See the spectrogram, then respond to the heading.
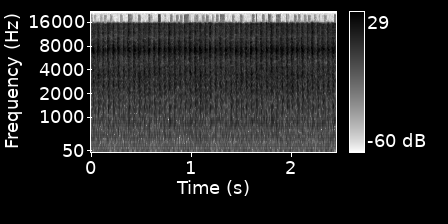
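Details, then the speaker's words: Mitsubishi Canter diesel after injection pump plunger replacement, nearly set: steady idle clatter with a faint rhythmic pulsing, engine still shaking slightly while pump adjustment is finished. Slightly uneven idle. "nah ini Tinggal sedikit lagi ya nanti kita setel masih ada goyang sedikit"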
